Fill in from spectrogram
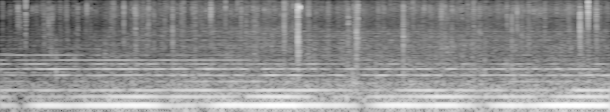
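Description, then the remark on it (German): Soft, steady rain with scattered droplets ticking and pattering throughout, set against a low, constant humming drone underneath. “Dann hörst du ein sanftes Regengeräusch.”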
